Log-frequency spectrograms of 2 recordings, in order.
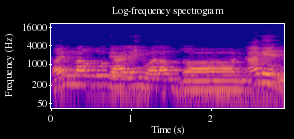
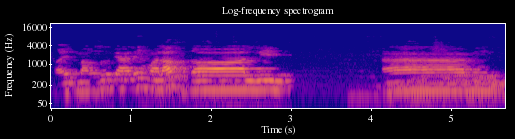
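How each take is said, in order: First: Amin follows straight on with no pause. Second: A short pause comes before amin. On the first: The speaker calls it wrong. "Amin langsung jangan" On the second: The speaker calls it right. "Ya sunahnya jeda"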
